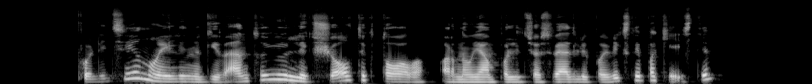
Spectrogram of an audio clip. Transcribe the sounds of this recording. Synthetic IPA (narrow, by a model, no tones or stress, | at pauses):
pʰɔlʲɪt̪sʲɪjɛnuɔɛɪlʲɪnʲʊɡʲiːʋʲæ̰ˑnt̪ʰoːjuːlʲɪkʃʲoːlˠt̪ʲɪkt̪oːʋoɐɾnɒʊjɛˑmpɔlʲɪt̪sʲɪjoːsʋʲæːd̪ʲlʲujpɐʋʲiːkst̪ɐɪpɐkʲɛ̰ɪsʲt̪ʲɪ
